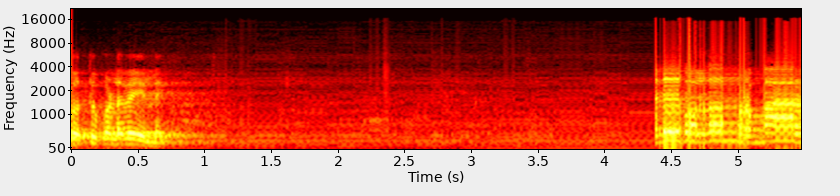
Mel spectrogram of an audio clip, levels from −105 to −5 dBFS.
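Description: From 1.10 s to the end, a rigid, metallic 50 Hz buzz runs through the sound, following the original only loosely. This robotic sound from repeated short buffers likely comes from audio arriving too seldom, with roughly 70 percent of the time filled by looping the last 20 ms.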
